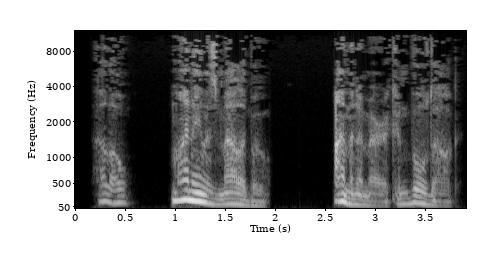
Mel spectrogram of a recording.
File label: en american bulldog, voiceover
